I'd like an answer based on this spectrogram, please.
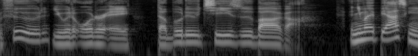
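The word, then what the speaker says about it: ダブルチーズバーガー: And maybe if you wanted to get some food, you would order a double cheeseburger. And you might be asking yourself, why are these words pronounced with so many extra syllables?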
